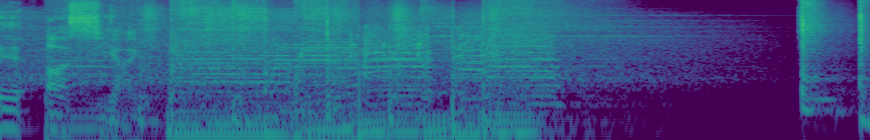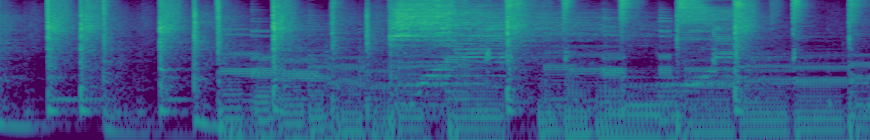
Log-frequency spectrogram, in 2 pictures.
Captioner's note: applause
